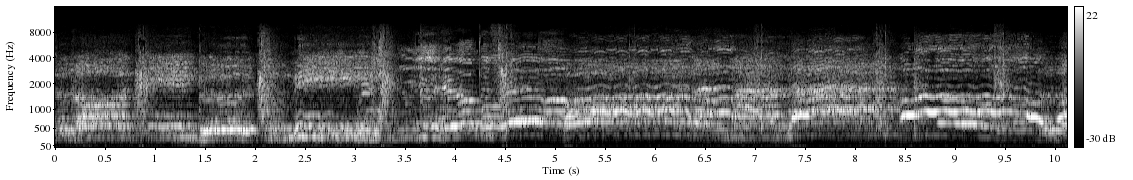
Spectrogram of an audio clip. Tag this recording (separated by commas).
A capella, Singing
